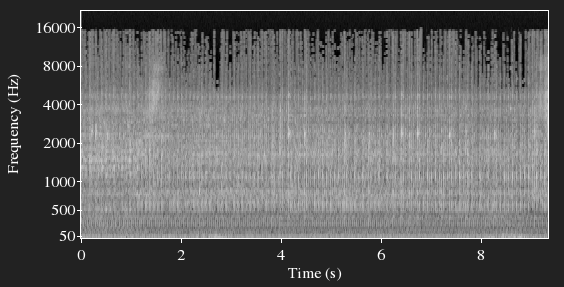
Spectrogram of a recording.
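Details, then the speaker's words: Toyota Celica petrol engine just started, idling with a steady, hollow knock about three times a second from a worn rod bearing. "Ale panele słychać. Tak tu stuka."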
